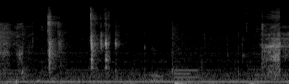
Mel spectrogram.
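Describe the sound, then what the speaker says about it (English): Clicky typing on a mechanical gaming keyboard fitted with Cherry MX Blue switches, irregular scattered keystrokes and short bursts heard faintly at a distance, with a low steady hum underneath. "I'm getting some clickety clacks of some keyboard."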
